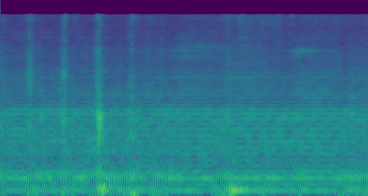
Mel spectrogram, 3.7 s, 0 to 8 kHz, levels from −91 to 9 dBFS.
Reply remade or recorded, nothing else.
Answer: remade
